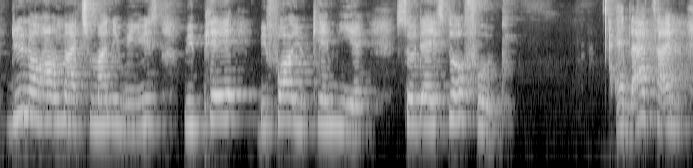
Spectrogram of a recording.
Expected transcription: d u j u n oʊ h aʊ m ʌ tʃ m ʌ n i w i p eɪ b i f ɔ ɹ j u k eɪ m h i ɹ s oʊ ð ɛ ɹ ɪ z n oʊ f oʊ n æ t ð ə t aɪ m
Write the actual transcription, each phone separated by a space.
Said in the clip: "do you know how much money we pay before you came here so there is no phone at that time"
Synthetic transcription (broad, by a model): d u j u n oʊ h aʊ m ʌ tʃ m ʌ n i w i p eɪ b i f ɔ j u k eɪ m h i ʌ s oʊ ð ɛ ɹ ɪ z n oʊ f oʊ æ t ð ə t aɪ m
